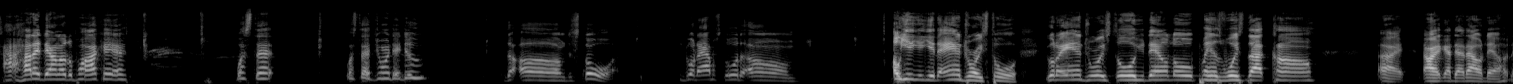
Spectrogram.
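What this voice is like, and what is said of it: Impersonation of a co-host's voice. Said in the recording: “my MG impersonation”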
